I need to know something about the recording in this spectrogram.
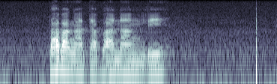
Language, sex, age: Southern Sotho, male, 22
